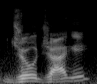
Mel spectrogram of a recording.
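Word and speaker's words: Tiohtià:ke: Alors on dit Joe Jage qui veut dire Montréal. C'est en langue mohawk.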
